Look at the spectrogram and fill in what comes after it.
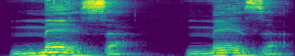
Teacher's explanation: a sílaba me é a tônica que tem maior intensidade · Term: sílaba tônica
